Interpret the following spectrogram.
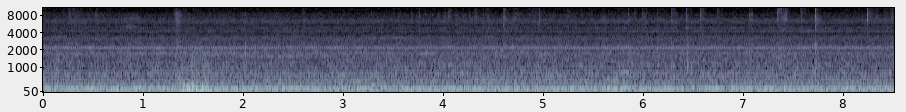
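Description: Steady low background rumble, with one short dull thump about a second and a half in and a few faint clicks near the end.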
